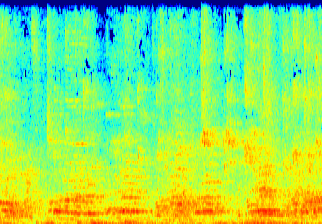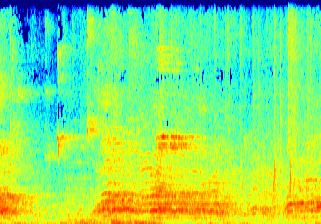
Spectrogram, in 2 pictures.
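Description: Volleyball rally in a gymnasium: players and bench shouting and calling out, over the thuds of ball contacts and feet on the court, echoing in the large hall. The voices dip briefly near the middle, then rise again.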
